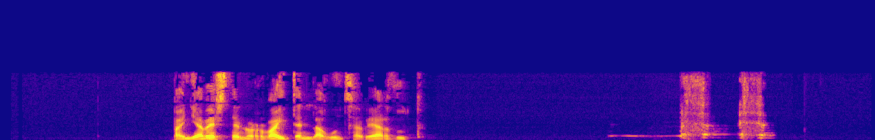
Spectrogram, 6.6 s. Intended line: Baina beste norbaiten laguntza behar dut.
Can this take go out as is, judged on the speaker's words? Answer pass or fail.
pass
